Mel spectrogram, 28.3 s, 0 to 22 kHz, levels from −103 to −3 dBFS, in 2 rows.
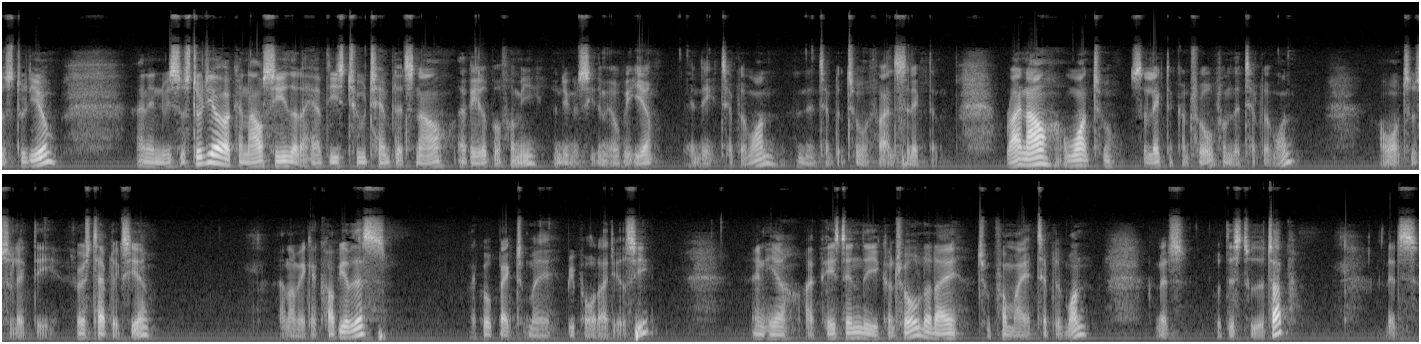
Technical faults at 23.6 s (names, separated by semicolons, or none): none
